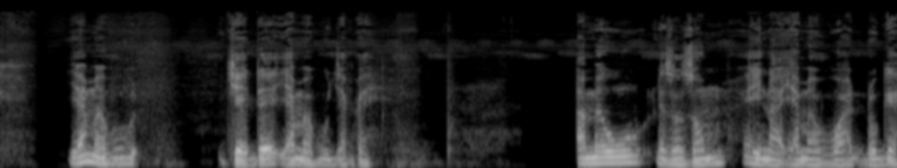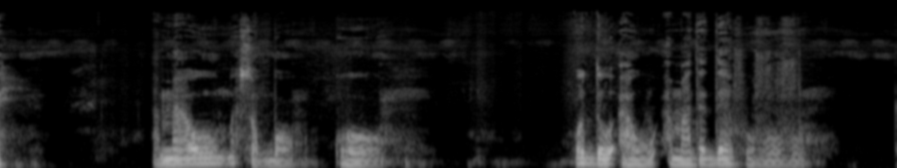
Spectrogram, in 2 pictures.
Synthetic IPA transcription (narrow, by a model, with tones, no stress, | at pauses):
ja˦mɛ˨βu˦ | d͡ʒɛ˨ɖɛ˦ja˨˦mẽ˨βu˦d͡ʒɛ˨ɸɛ˦ | a˨mɛ̃˨wo˦lɛ˨zɔ˨zɔ˨˦me˦ji˦nã˨ja˨mɛ̃˨βu˦a˨ɖo˦ɡɛ˦ | a˨me˨a˨wo˦mɛ˨sɔ̰˨ɡ͡bɔ˨ | wo˨ | wo˦d̪o˦ʔa˨wu˨a˨mã˨d̪ɛ˦d̪e˦vu˨vu˨vu˨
